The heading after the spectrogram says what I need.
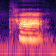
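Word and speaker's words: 가: but ka is like you just pronounce it smoothly ka and do you know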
